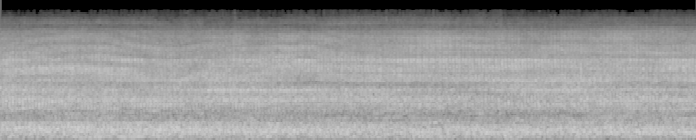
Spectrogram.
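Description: Coast Guard rescue helicopter hovering, a loud steady rotor and engine noise.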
